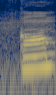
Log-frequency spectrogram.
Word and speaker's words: calm: बाद अगर यम आए, जब यल के बाद यम आता है तो यल का उच्चारण नहीं होता है। जैसे पॉम, PALM, LM, पॉम, कॉम, कॉमन शांति, CALM, शांति, और बम, बम मर रहा हम, BALM।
